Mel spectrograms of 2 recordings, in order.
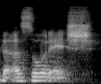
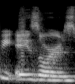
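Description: First: Azores is said with a Portuguese pronunciation. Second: Azores is said with an English pronunciation. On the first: The speaker calls it right. "It's actually the Azores" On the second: The speaker calls it wrong. "I'm saying the Azores, but people are going to call me out"

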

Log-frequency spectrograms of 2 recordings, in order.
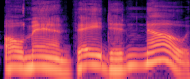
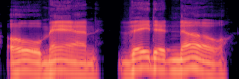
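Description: First: Said in an admiring, impressed tone. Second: Said in a pitying, dismissive tone. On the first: They were insightful and on the right track. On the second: They were naive and got it wrong.

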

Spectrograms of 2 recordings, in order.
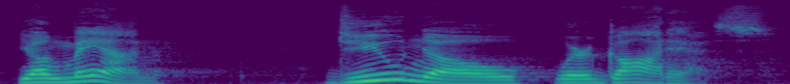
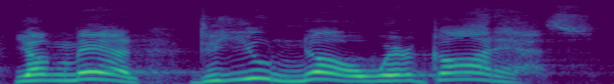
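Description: First: It is said at a normal, quiet volume. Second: It is said loudest and most boldly.

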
